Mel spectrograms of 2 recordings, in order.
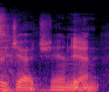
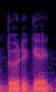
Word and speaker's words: Buttigieg: Generally, if G or I or E follows G, it's a soft G. But I think of things like gig and give me, and I want to say Buttigieg. But anyway, I digress.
